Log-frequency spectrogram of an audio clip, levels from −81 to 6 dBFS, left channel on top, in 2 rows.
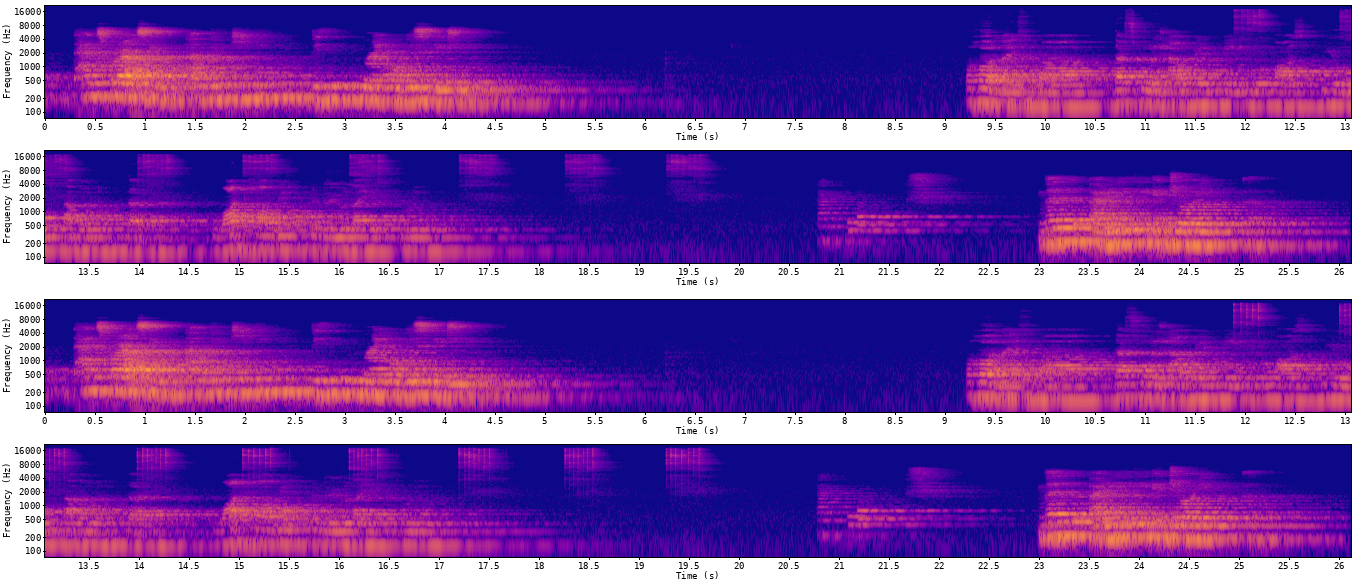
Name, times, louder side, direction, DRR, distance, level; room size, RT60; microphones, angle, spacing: voice 1, 0.3-4.3 21.7-21.9 23.0-24.7, left 1 dB, 25° right, -11 dB, 0.9 m, -25 dB
voice 2, 9.2-14.1 14.7-16.9 21.1-21.3, left 1 dB, 25° left, -4 dB, 0.4 m, -33 dB
sound 1, 11.9-12.3 13.0-13.3 14.0-14.4 15.0-15.5 16.1-16.6 17.2-17.7 18.3-18.6 19.3-19.6, right 8 dB, 70° right, 0.5 m, -38 dB
3.4 x 2.0 x 3.4 m, 2.6 s
head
